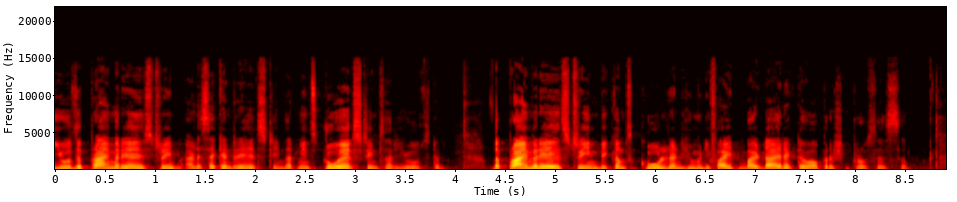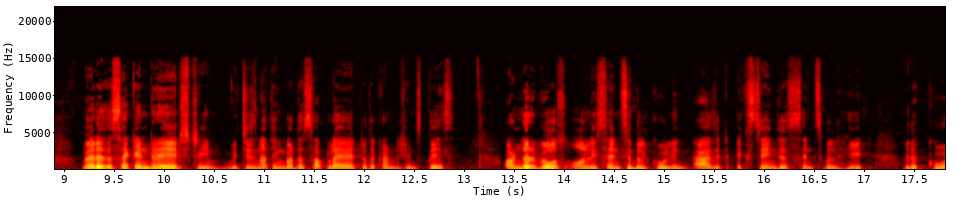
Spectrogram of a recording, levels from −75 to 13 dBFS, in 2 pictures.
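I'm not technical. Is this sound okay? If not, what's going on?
No. At 13.10 to 13.14 s and again at 15.64 to 15.68 s there's a brief jumbled blip. This is chunks out of order: a 20 ms slice of audio arrived one slice late and played after the one meant to follow it, leaving hard joins.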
